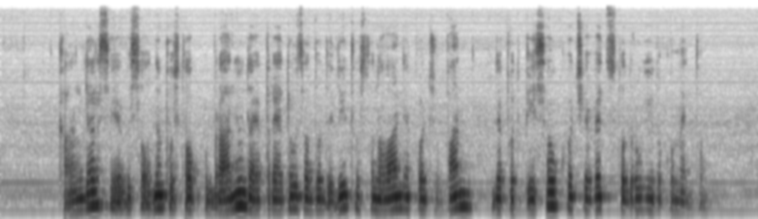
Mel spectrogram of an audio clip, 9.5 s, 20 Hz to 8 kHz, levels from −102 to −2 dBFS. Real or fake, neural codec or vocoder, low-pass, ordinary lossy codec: real; none; 7.2 kHz; none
